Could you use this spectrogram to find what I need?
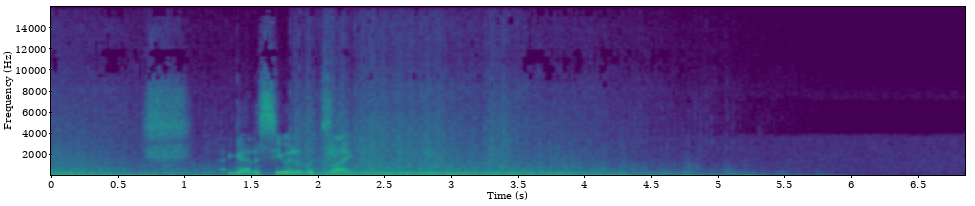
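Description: Explosions boom and rumble in quick succession.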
